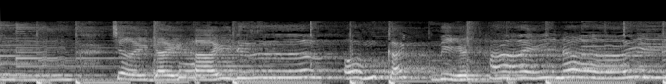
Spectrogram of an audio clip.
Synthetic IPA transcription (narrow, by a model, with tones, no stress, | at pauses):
t͡ɕəː˨˩jɗə˨˩jhaː˨˦jɗɨ˧˦əə | ʔo˧mka˦˥jk̟̚ɓi˨ən̚ha˧jnəː˧˦ə˧˦j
